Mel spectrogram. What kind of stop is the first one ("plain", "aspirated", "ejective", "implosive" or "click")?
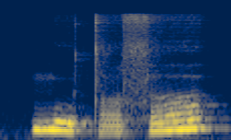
plain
